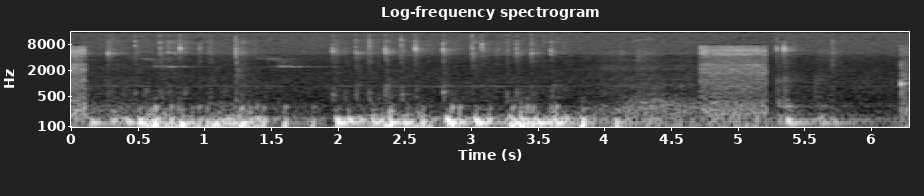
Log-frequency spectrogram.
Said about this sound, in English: you guys are still tapping away, I can hear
